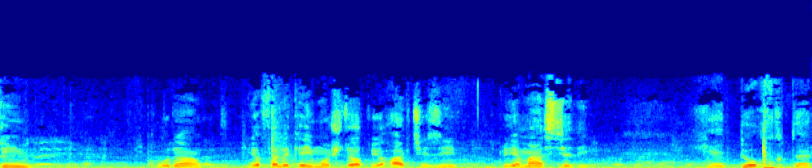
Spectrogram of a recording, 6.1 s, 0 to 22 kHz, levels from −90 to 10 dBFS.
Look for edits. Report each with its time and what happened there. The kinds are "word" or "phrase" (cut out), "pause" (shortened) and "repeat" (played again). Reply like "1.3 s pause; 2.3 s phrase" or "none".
1.1 s phrase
